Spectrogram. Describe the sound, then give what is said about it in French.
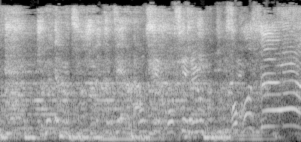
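Loud, continuous din of many prison inmates at Fleury shouting and calling over one another, with rising whoop-like cries near the end and scattered dull knocks of inmates banging on their cell doors buried in the noisy, echoing chaos. “le bruit, la musique, les gars qui tapent sur leur porte pour un rien.”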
